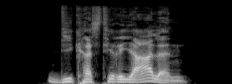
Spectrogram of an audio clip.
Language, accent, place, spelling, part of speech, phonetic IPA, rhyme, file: German, Germany, Berlin, dikasterialen, adjective, [dikasteˈʁi̯aːlən], -aːlən, De-dikasterialen.ogg
- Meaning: inflection of dikasterial: 1. strong genitive masculine/neuter singular 2. weak/mixed genitive/dative all-gender singular 3. strong/weak/mixed accusative masculine singular 4. strong dative plural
